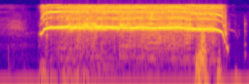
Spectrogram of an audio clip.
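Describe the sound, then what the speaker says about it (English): A single loud, sustained human scream blasted straight into a close microphone, holding a harsh high pitch for over two seconds before cutting off abruptly. "I'm gonna get ready to scream"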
